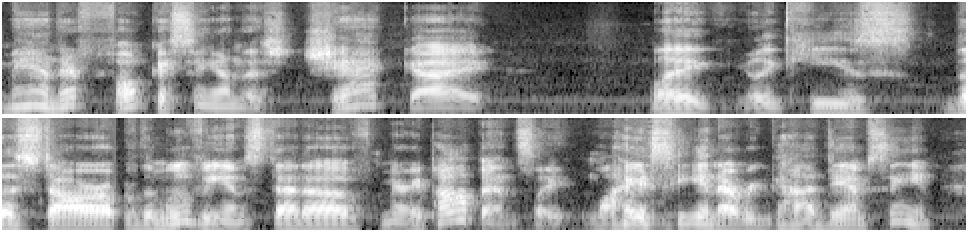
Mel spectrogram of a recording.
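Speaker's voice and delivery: ordinary delivery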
